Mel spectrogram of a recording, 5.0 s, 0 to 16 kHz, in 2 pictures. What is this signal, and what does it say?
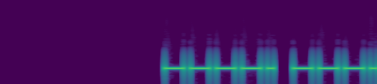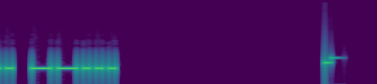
Morse code, heard as a keyed tone, about 28 wpm, 700 Hz. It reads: 987
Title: Numbers - 3-Digit 28wpm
